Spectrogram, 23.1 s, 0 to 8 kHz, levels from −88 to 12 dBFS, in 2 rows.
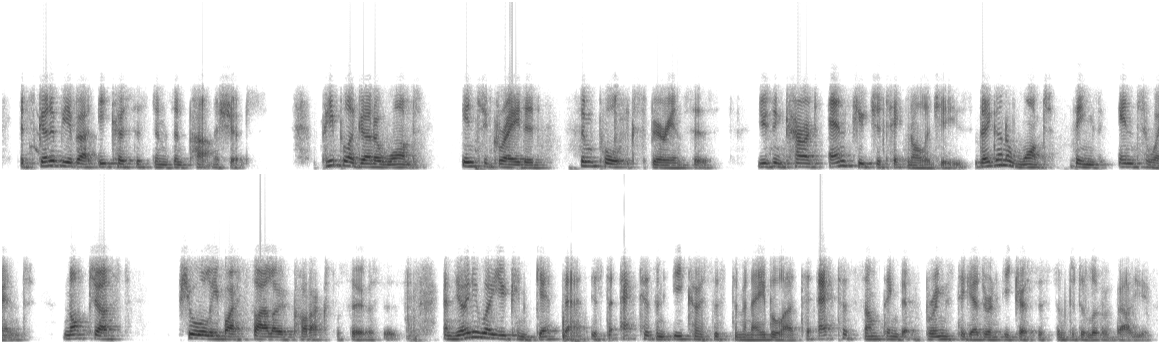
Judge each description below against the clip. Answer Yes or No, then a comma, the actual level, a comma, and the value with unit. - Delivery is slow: No, average, 165 wpm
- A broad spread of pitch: No, average, 4.7 semitones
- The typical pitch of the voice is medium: Yes, medium, 150 Hz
